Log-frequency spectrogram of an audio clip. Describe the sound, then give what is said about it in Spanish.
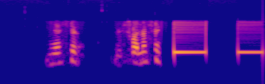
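Two steady, identical telephone tone beeps from a dropped phone call, each lasting about a third of a second, follow a short stretch of talk. “se nos cortó la llamada. Vamos a tratar de retomar esta llamada con Lucía de Los Ángeles Díaz”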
